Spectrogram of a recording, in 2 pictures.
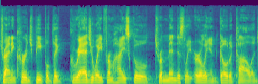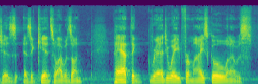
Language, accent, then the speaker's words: English; California, United States; also born or lived in Waco, Texas; My dad's family is from Waco, Texas. My mom's family was from Abilene. I was born in Waco. They moved to California when I was a kid.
